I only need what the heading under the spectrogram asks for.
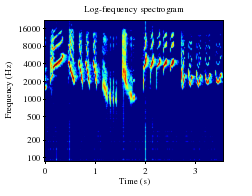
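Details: Asian pied starling song of loud falling whistles, a scratchy rattle, then quick chirps and a steady series of short dipping whistled notes near the end.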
